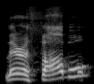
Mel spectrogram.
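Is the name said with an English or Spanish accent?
Spanish. The name is said with a Spanish accent.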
